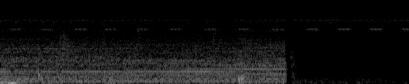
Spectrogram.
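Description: Crickets chirping steadily in an even, pulsed rhythm, over a steady low hum that cuts off abruptly about three seconds in, leaving only the faint chirping.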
